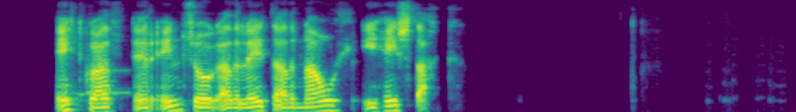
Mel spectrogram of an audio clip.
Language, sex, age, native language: Icelandic, male, 30-39, Icelandic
